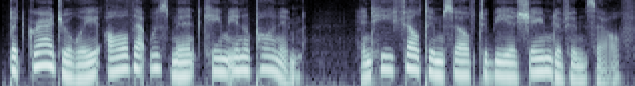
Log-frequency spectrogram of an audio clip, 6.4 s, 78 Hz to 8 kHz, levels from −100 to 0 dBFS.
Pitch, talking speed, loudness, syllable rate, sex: 160 Hz, 180 wpm, -18 LUFS, 4.7 syllables/s, female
